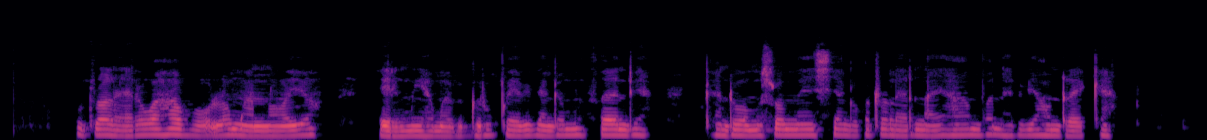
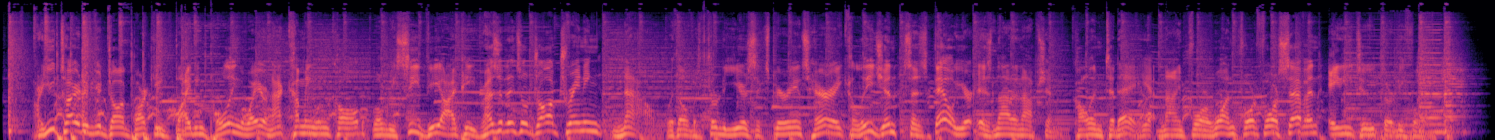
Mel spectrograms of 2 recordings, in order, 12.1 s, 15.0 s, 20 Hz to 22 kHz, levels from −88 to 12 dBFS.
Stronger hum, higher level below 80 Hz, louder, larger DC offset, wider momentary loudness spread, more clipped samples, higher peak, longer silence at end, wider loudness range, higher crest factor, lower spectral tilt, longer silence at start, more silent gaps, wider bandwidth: neither; second, -74 dBFS vs -30 dBFS; second, -36 LUFS vs -16 LUFS; neither; first, 9 LU vs 4 LU; neither; second, -18 dBFS vs 0 dBFS; first, 0.95 s vs 0.25 s; first, 4 LU vs 1 LU; about the same, 18 dB vs 16 dB; first, -8 dB/octave vs -4.5 dB/octave; first, 0.75 s vs 0.1 s; first, 3.64-3.71 s vs none; second, 7 kHz vs over 20 kHz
